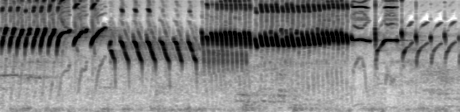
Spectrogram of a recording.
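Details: Canary singing close: quick downslurred whistles repeated in a run, a long fast buzzy trill, a steady whistle and further swooping notes.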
